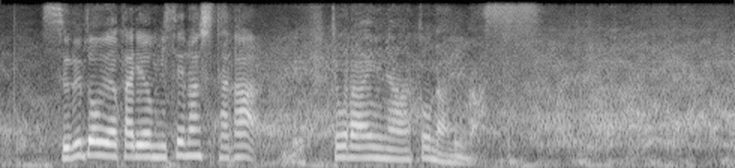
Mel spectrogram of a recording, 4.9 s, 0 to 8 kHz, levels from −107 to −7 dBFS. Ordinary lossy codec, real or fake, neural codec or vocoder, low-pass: none; fake; codec, 16 kHz, 2 kbps, FreqCodec, larger model; 7.2 kHz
